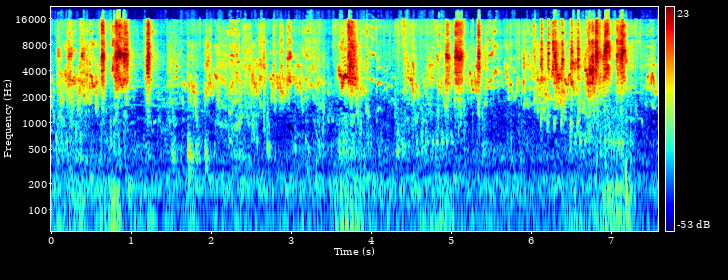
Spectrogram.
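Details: Budgerigar breeding pair kept as pets, giving sharp high chirps in irregular bursts, loud spikes near one, three and a half and seven seconds, between softer warbling chatter.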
